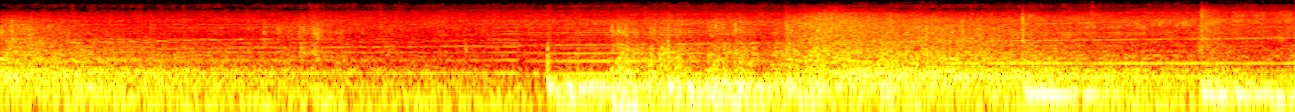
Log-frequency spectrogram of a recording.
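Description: Intro of a hard electro track: held synth tones over a noisy wash. About three seconds in, the level and the low end jump up suddenly, and swelling noise sweeps follow.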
